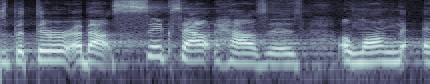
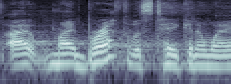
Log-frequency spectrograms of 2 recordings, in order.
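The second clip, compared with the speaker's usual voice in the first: ordinary delivery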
